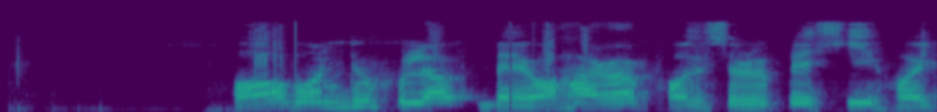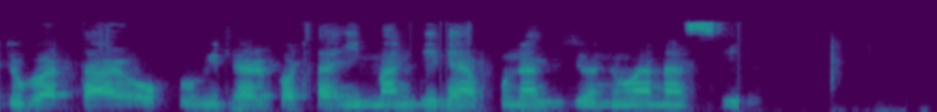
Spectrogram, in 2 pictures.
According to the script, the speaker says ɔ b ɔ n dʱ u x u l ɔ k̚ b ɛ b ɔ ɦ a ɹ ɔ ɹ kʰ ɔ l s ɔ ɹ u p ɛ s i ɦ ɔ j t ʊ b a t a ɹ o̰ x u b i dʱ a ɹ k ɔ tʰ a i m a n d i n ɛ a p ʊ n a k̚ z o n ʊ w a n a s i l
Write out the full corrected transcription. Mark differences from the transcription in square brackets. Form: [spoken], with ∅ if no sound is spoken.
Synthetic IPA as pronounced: ɔ b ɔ n dʱ u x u l ɔ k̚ b ɛ b ɔ ɦ a ɹ ɔ ɹ [pʰ] ɔ l s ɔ ɹ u p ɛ [x] i ɦ ɔ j t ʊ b a t a ɹ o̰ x u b i dʱ a ɹ k ɔ tʰ a i m a n d i n ɛ a p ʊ n a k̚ z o n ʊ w a n a s i l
